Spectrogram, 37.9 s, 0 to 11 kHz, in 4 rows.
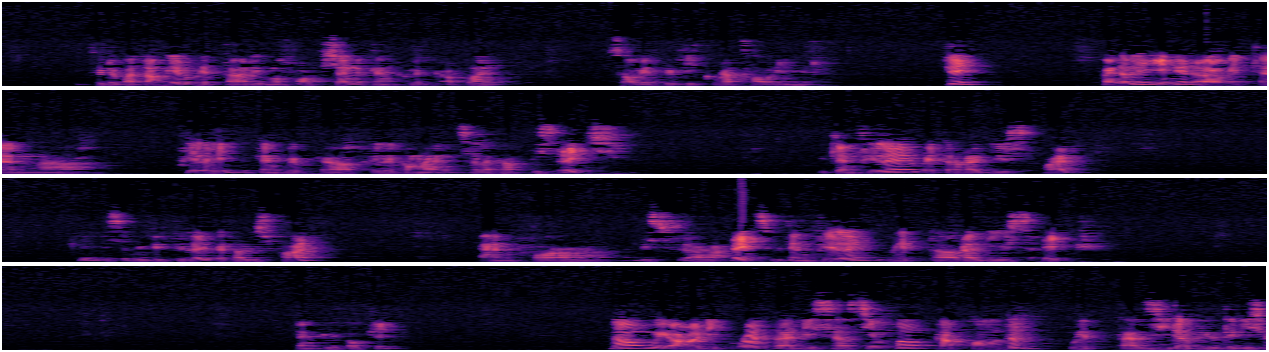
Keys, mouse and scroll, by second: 3.4 click, 4.3-4.7 scroll down 1, 4.7 right click, 12.4 click, 15.2 right click, 17.3 click, 18.1 5, 19.2 click, 21.9 click, 22.9 right click, 25.5 click, 29.1 8, 30.1 click, 32.6-33.1 scroll down 1, 33.1 right click.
